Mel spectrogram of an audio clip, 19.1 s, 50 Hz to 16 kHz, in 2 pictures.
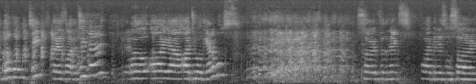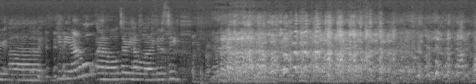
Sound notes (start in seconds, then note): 4.9 laughter; 13.4 bemused laughter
